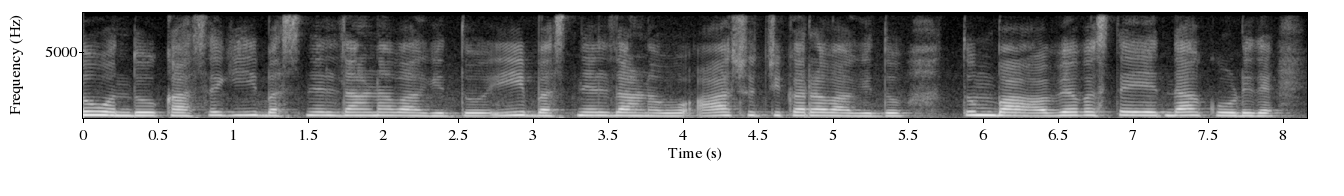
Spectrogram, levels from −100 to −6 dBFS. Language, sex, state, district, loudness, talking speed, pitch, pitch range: Kannada, female, Karnataka, Shimoga, -23 LUFS, 90 wpm, 235 Hz, 220-250 Hz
